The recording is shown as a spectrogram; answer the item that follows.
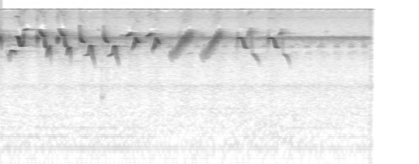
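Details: Indigo bunting filmed in North America singing a quick run of high, sharp, slurred notes, several rising then falling, over about three seconds, with a faint low hum beneath.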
